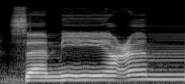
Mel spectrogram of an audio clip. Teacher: bunyi Nun ini bunyi baris 2 ini kita jadikan bunyi mim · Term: hukum iqlab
